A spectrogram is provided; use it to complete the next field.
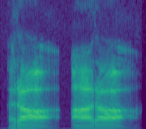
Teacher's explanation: esta r todavía es más suave que nuestra ere suave es es porque la lengua prácticamente eh ra ará en el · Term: tap o flap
